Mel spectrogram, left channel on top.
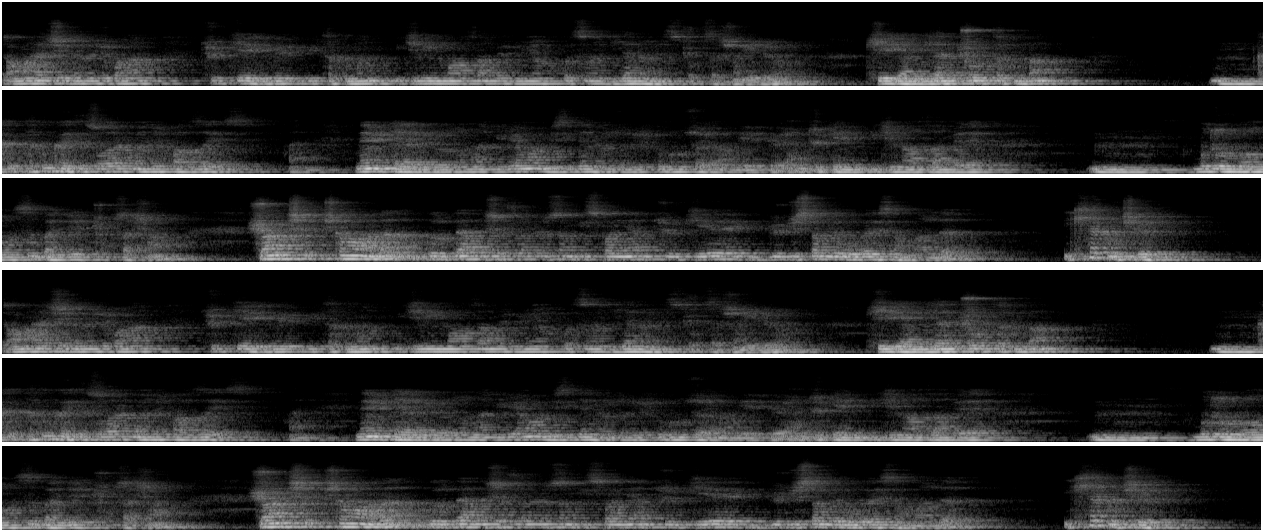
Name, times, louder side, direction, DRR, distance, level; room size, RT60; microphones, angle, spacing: voice 1, 0.0-1.4 2.0-7.8 8.6-10.5 12.1-15.0 15.5-22.8 23.5-24.2 24.5-26.9 27.3-34.7 35.8-36.8, equal, 35° left, -8 dB, 3.2 m, -25 dB
17.5 x 13.0 x 4.6 m, 1.5 s
head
